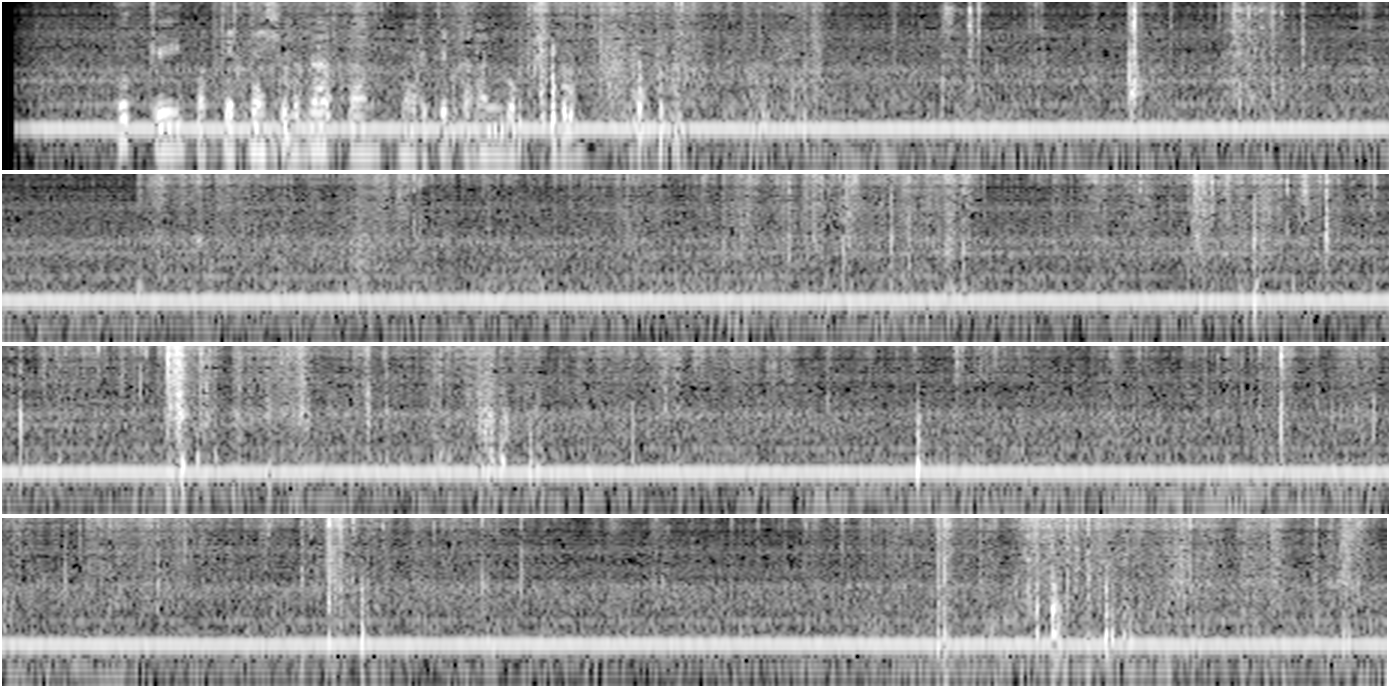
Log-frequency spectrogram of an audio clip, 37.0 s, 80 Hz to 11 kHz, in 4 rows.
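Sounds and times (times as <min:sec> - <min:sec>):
steady low hum: 0:00.1 - 0:36.9
packaging clicks and rustles: 0:10.2 - 0:36.9.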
